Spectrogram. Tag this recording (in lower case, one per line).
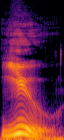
male speech
human voice
speech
